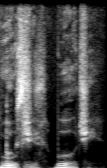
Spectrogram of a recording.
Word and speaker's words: Boosie's: I think it's Bucci's. Right? I think it's Bucci's. That was my sister's. It's not Italian. It's Texas. It's Boosie's. Bucci.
